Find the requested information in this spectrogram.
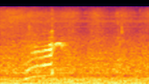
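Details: Domestic cat just woken while trying to sleep on a window perch gives a single short meow that rises then falls, with a low steady hum behind it.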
